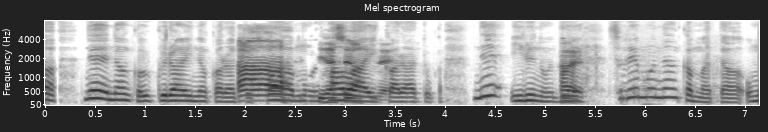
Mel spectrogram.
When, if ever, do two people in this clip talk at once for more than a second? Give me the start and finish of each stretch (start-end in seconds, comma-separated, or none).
1.9-3.6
